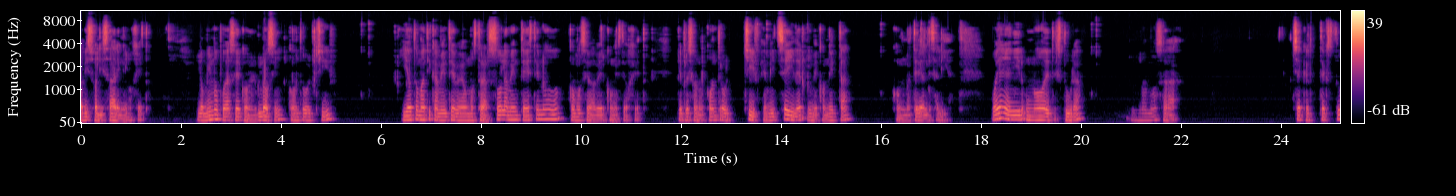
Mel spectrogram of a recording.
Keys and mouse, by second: 5.6 ctrl+shift+click, 13.6 ctrl+shift+click, 16.0-17.0 drag, 20.3 click.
